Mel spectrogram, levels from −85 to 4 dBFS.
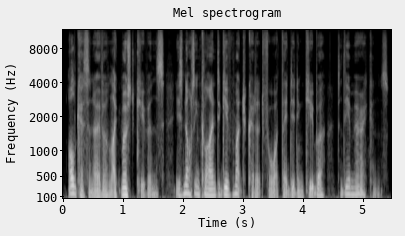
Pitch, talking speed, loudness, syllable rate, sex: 125 Hz, 230 wpm, -21 LUFS, 6.5 syllables/s, male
